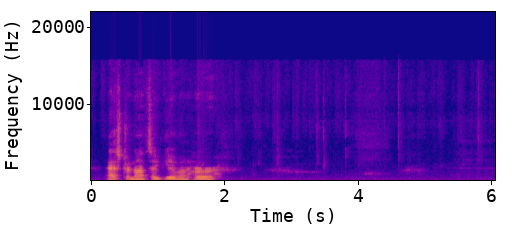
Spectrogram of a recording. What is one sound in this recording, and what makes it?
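A deck of playing cards riffles and rustles in someone's hands.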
